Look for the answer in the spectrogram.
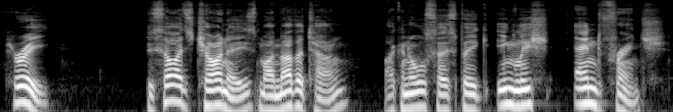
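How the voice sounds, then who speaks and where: Man reading model answers slowly. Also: mid-range voice, lively intonation, dry recording, studio quality. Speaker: model answer reader in language course. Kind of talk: scripted read-aloud model answers.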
